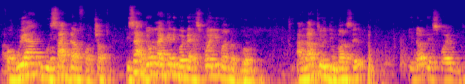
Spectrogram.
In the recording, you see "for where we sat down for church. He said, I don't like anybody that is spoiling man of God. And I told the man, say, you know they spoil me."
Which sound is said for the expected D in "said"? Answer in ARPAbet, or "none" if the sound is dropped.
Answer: none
